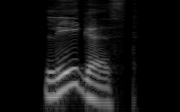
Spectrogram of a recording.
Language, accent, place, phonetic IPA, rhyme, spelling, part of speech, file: German, Germany, Berlin, [ˈleːɡəst], -eːɡəst, legest, verb, De-legest.ogg
- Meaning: second-person singular subjunctive I of legen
